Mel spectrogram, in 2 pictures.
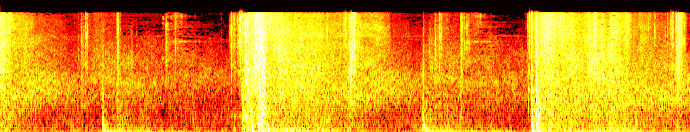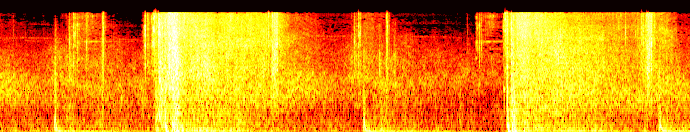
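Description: Rockets explode with heavy booms.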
